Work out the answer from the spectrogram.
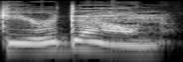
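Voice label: "Gear Down", English; Betty; DCS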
